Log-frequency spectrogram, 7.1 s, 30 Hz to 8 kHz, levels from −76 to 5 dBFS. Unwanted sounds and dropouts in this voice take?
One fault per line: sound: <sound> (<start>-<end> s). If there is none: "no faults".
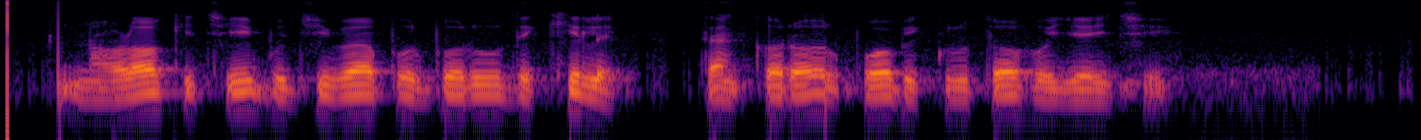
no faults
